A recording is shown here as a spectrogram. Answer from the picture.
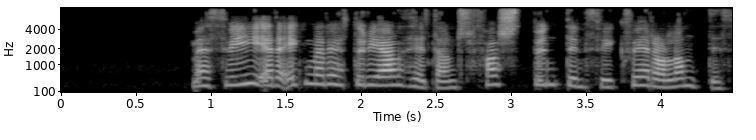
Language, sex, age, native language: Icelandic, female, 40-49, Icelandic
